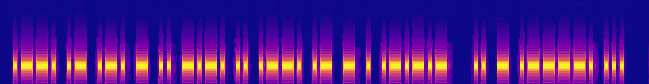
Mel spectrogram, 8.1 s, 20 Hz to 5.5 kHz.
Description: Morse code, heard as a keyed tone, about 25 wpm, 600 Hz. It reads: PARTICIPATE. IT'S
